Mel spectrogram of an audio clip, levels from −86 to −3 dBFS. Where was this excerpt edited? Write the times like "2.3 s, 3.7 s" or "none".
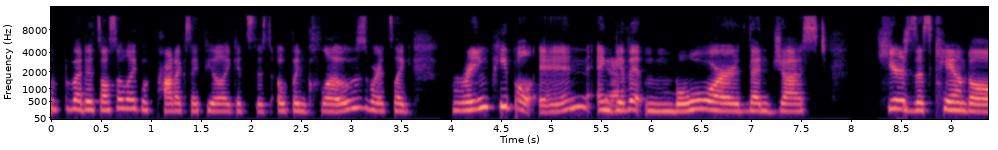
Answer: none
